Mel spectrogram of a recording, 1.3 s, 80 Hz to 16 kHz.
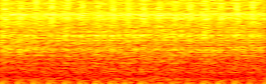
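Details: New Honda Click 150i scooter at 300 km odometer, idling: quick, even patter with a light tick on each beat; ticking noise, cause can't be told by ear.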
